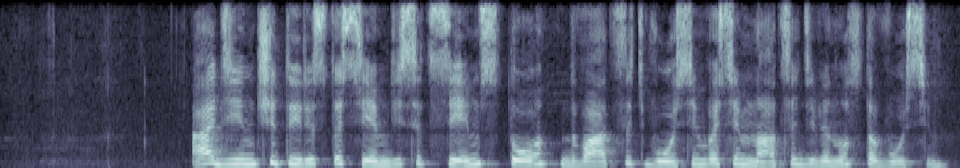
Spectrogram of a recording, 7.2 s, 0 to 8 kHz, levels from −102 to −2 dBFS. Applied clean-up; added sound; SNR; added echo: none; none; none; none.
